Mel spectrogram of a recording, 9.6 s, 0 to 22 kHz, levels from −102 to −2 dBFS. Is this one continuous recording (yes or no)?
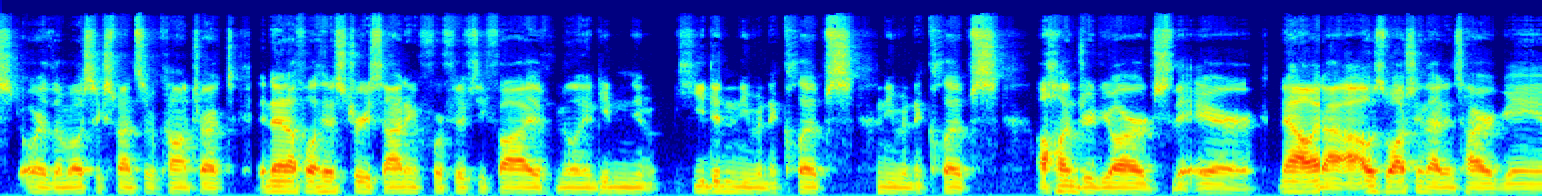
no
